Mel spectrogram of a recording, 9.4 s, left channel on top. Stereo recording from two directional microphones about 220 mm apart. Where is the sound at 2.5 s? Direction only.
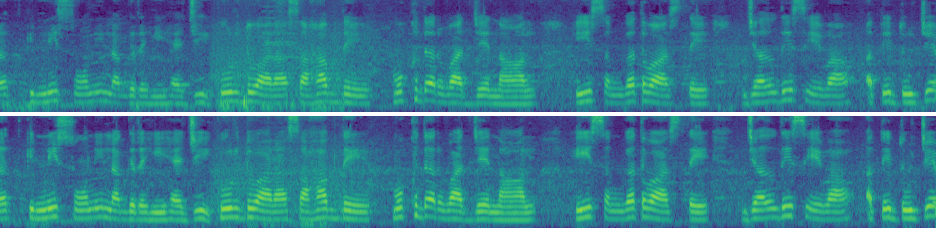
40° right (ahead or behind).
